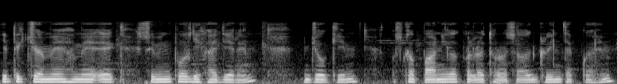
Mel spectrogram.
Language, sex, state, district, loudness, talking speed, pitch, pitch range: Hindi, male, Arunachal Pradesh, Longding, -15 LUFS, 205 wpm, 115 Hz, 110-120 Hz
